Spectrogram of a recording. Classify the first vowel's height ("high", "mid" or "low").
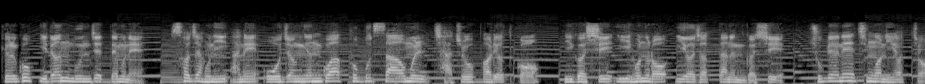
mid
